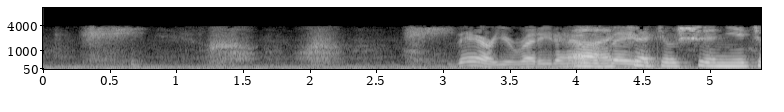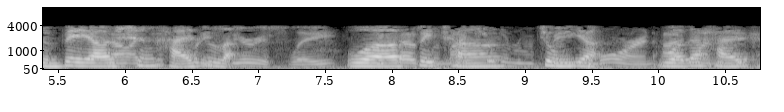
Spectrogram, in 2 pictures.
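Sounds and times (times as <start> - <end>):
steady low hum: 0.0 - 10.7
group breathing in a childbirth preparation class: 0.3 - 3.2
speech: 3.1 - 10.7.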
